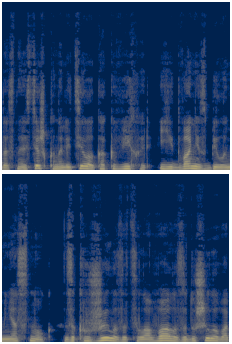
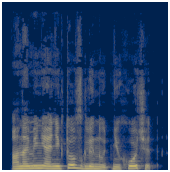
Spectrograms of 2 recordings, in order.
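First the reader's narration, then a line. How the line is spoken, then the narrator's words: Offended female voice. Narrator (Russian): оскорбленно напомнила о себе Алекс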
